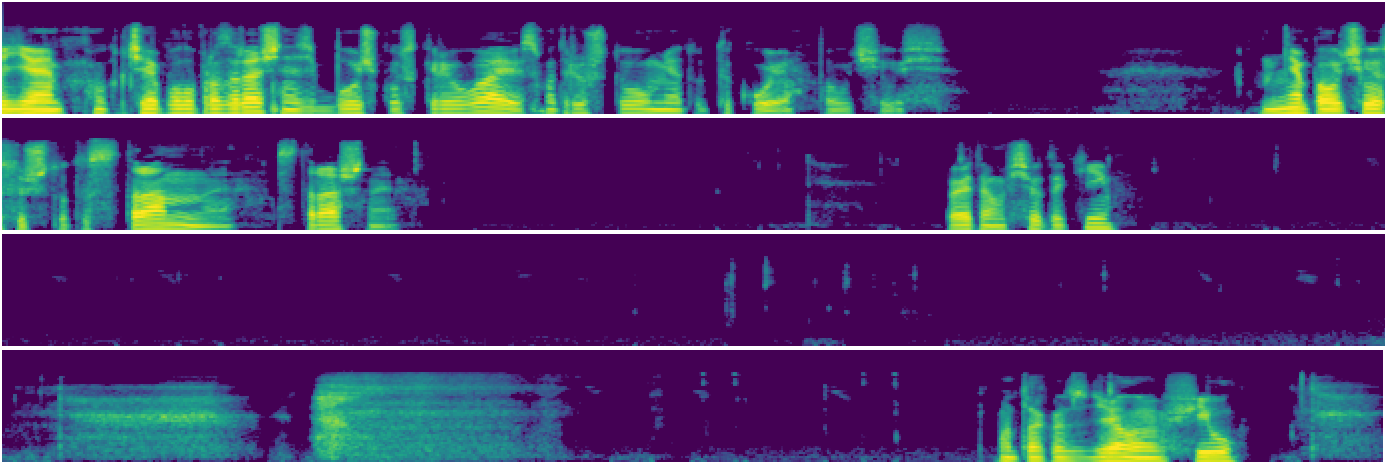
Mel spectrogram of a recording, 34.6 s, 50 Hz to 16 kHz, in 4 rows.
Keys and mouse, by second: 0.5 alt+z, 2.4 h, 3.8-10.6 middle drag, 11.3-13.2 middle drag, 14.2 ctrl+z, 14.7 ctrl+z, 15.2 ctrl+z, 15.4 ctrl+z, 16.0 ctrl+z, 18.6 alt+z, 19.9 alt+z, 21.3 ctrl+z, 22.1-22.6 middle drag, 23.0 ctrl+z, 23.3 ctrl+z, 23.9 ctrl+z, 24.2 ctrl+z, 24.6 ctrl+z, 25.0 ctrl+z, 26.6 Tab, 30.0 Tab, 30.4 click, 31.5 shift+click, 32.9 f.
